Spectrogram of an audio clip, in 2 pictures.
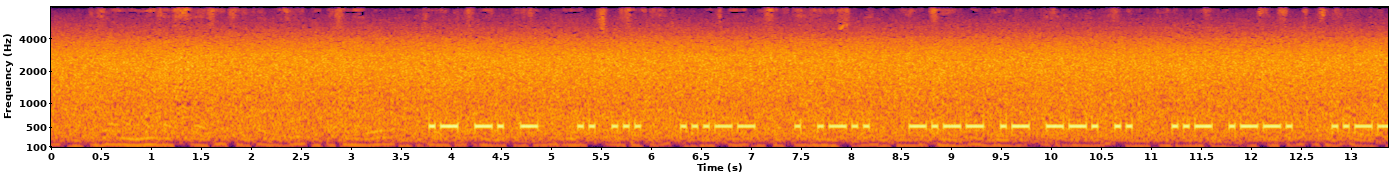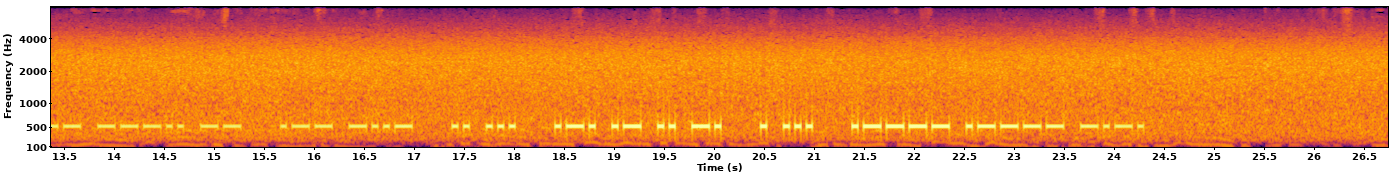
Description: Morse code, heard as a keyed tone, machine-sent, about 21 wpm, 520 Hz, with radio static and fading. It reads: ANT IS 3 EL YAGI UP 28M WX IS RAIN ES 11C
